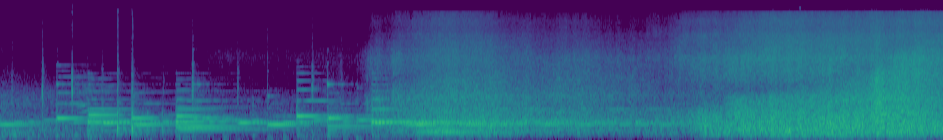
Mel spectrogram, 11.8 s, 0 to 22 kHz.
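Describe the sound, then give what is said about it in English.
A few seconds of plucked musical notes give way to steady surf: waves washing onto a beach at Canaveral National Seashore, 24 miles of undeveloped coast, with a rushing hiss that swells louder toward the end, mixed with some wind. “I decided to come here to Canaveral National Seashore because I wanted to see for myself how sea turtles are faring.”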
